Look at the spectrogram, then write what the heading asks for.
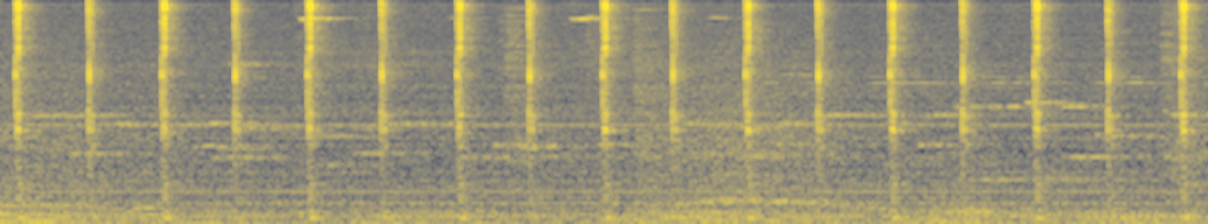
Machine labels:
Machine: valve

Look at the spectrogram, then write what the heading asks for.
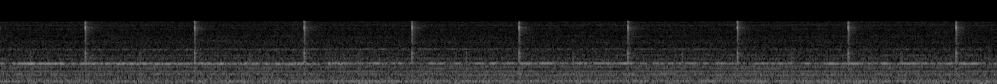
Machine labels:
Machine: valve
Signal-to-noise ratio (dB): -6 dB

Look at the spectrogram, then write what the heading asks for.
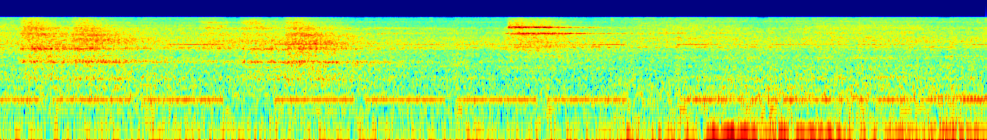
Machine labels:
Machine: slide rail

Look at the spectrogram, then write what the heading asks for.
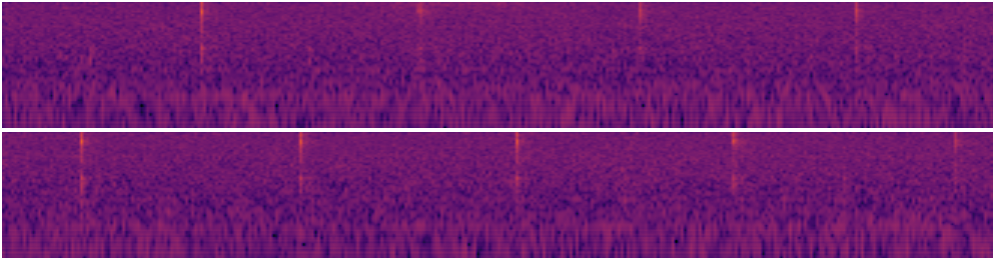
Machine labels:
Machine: valve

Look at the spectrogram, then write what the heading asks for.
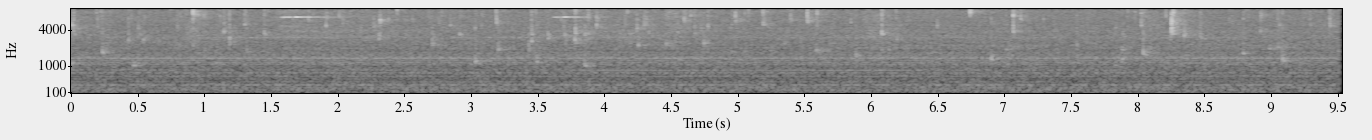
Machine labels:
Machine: pump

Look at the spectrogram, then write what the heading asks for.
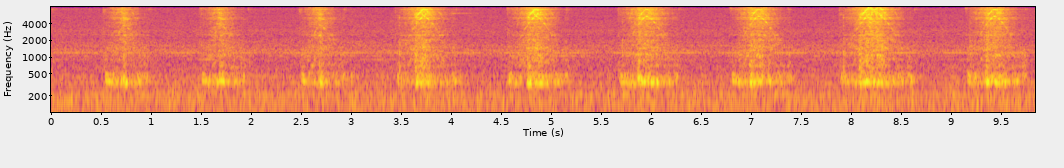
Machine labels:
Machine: slide rail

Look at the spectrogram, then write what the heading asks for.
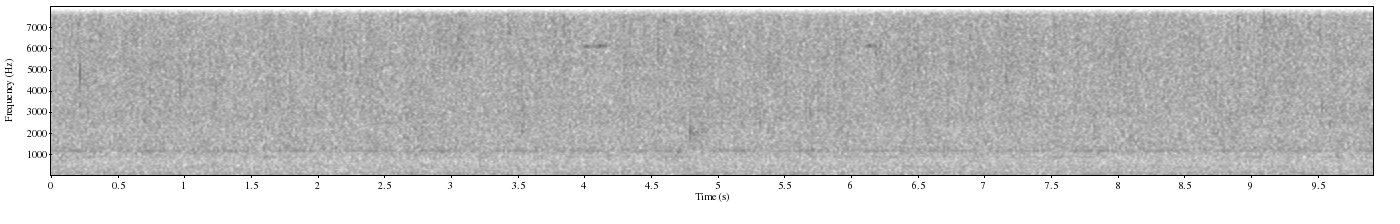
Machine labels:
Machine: pump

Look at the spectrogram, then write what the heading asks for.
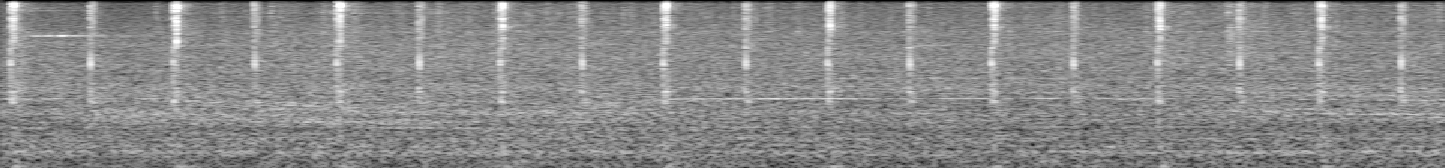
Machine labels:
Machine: valve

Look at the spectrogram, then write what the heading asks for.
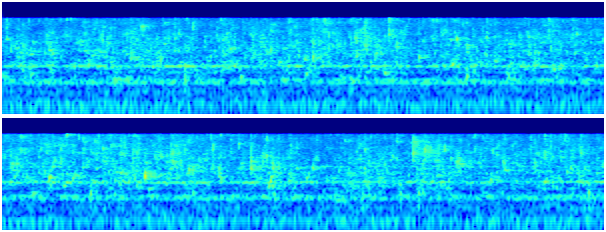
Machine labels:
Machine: pump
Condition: normal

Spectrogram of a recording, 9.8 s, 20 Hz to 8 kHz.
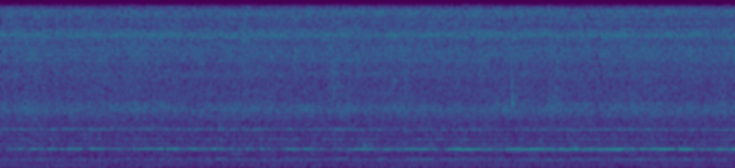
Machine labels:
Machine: pump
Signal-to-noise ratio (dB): -6 dB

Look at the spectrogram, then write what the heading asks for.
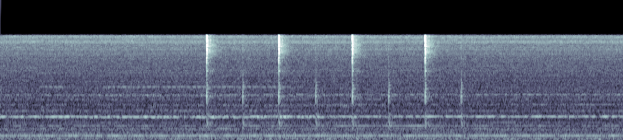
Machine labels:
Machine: valve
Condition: normal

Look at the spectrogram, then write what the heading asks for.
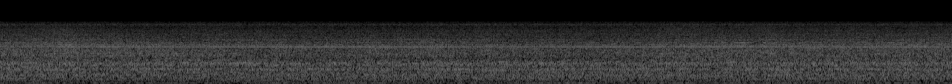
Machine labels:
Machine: pump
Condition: normal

